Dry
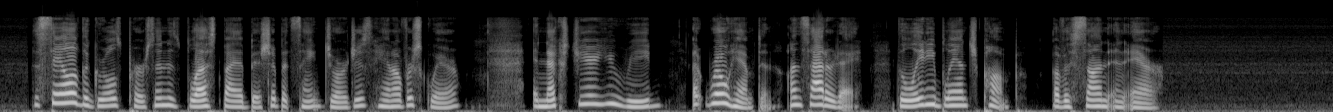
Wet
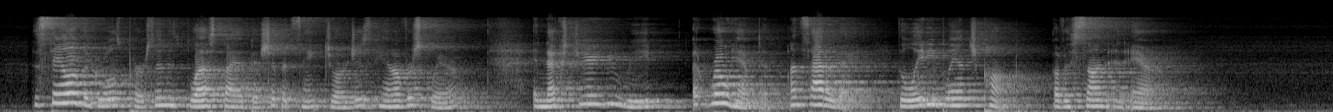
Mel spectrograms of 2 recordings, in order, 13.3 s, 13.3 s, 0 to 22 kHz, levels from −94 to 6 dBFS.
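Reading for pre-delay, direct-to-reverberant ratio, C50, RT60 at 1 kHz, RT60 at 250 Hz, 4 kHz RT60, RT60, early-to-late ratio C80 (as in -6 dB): 20 ms, 4.5 dB, 6.0 dB, 1.6 s, 1.5 s, 1.6 s, 1.6 s, 7.0 dB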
